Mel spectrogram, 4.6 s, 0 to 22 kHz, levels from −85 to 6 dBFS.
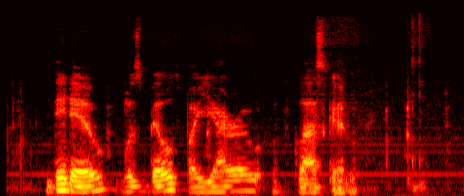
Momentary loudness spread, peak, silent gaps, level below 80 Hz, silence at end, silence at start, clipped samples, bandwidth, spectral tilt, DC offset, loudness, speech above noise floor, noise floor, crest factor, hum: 24 LU; -8 dBFS; none; -52 dBFS; 0.4 s; 0.45 s; under 0.1%; 15 kHz; -7.5 dB/octave; under 0.1%; -24 LUFS; 25 dB; -48 dBFS; 18 dB; none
